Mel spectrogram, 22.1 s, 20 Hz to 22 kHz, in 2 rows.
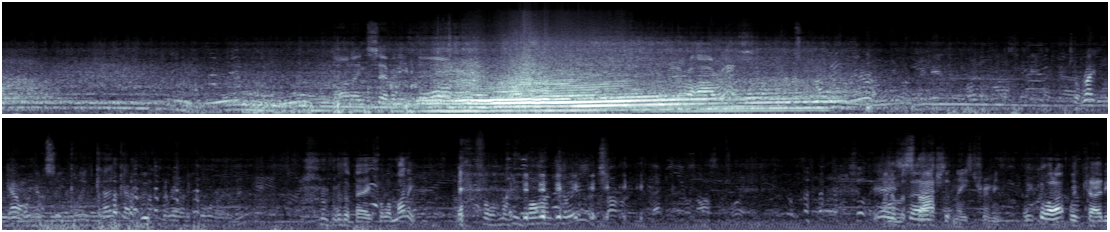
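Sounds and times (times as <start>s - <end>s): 
Porsche race car engine roaring past: 0.0s - 14.0s
laughter: 1.7s - 3.1s, 11.2s - 20.5s
speech: 3.6s - 4.9s, 14.8s - 22.1s.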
